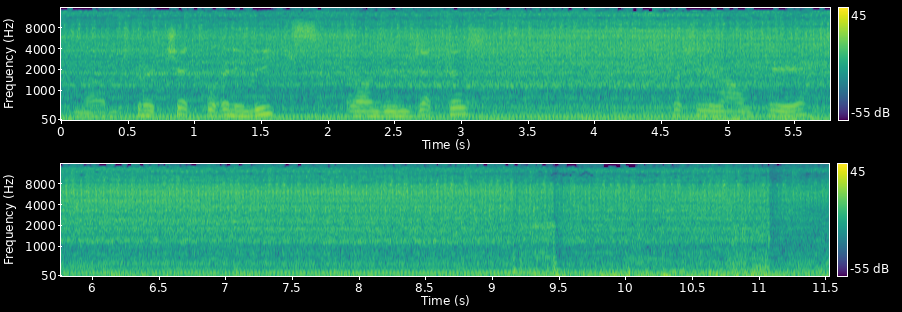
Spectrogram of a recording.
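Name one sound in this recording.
A car engine idles with a steady, rough hum close by.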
